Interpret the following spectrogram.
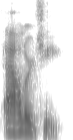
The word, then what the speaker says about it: allergy: The first word is allergy. The first thing that's important is the al. This word breaks the rule. The rule is a ll makes the sound all like ball and call.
